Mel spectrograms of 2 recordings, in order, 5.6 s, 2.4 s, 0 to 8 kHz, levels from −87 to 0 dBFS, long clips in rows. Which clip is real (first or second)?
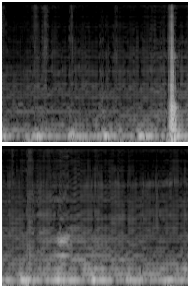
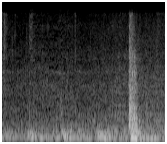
second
